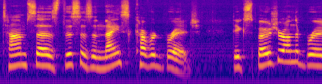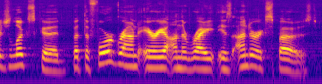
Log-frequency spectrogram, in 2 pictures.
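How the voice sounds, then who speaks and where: A woman reading a judge's written comments aloud as a critique. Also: normal speed. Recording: noisy line with low hum.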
